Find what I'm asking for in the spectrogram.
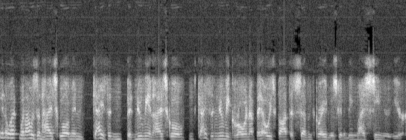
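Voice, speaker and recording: This man has a fairly high pitch and a plain, everyday voice. He talks at a fairly quick pace with lively intonation and hardly any pauses. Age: 60s. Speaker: motivational speaker. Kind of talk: interview.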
